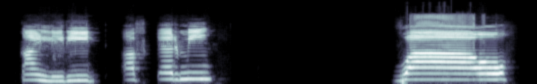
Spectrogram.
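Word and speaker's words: واو: to pronounce this is wow kindly read after me wow wow comes from the lips like round circle to pronounce wow wow this is kindly read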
